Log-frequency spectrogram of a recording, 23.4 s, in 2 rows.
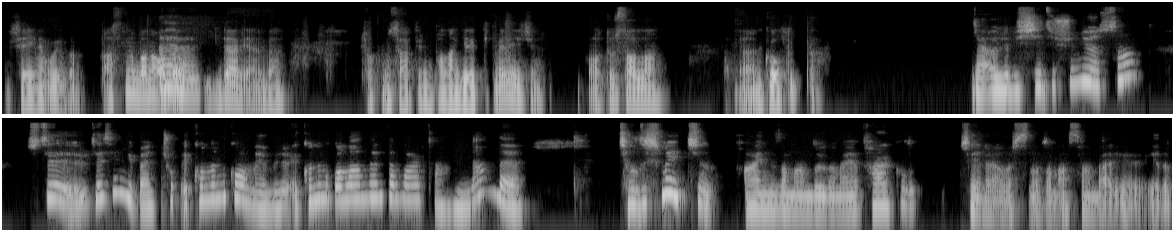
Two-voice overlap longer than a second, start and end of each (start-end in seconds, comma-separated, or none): none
